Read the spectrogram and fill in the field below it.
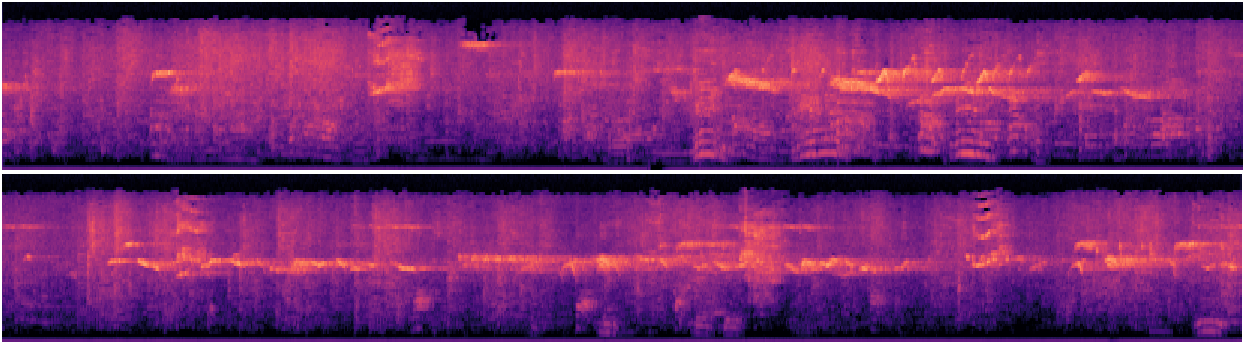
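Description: Dry leaves rustle as monkeys scramble over them.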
